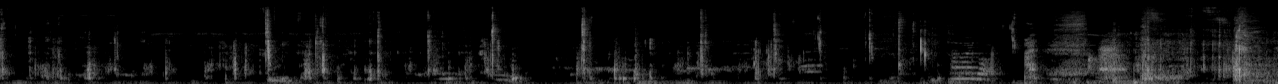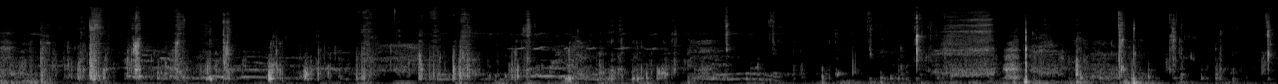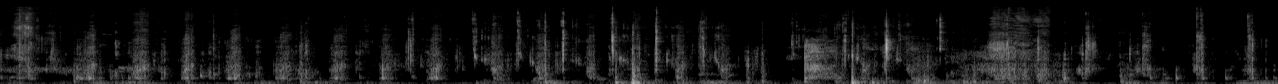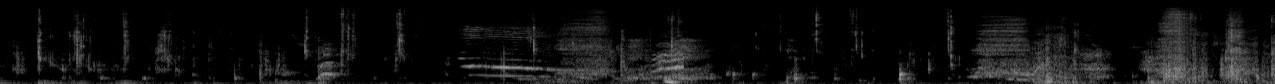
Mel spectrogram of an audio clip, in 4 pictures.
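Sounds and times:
wet chewing: 0:00.0 - 0:42.8, 0:43.6 - 0:51.0
wet slurping: 0:47.8 - 0:51.0.

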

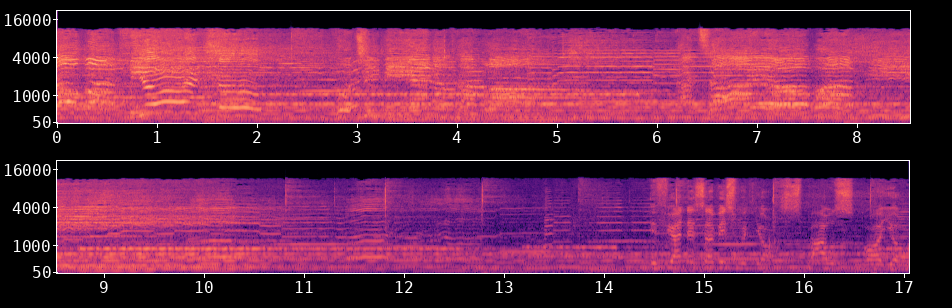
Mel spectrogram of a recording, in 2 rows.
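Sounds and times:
choir singing gospel song: 0:00.0 - 0:17.0
sustained accompaniment: 0:00.0 - 0:17.0.

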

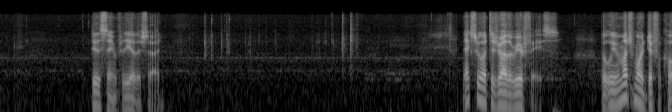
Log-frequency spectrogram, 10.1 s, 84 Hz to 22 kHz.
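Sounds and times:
faint keyboard typing: 0:02.6 - 0:05.4.

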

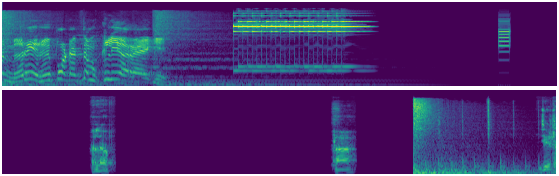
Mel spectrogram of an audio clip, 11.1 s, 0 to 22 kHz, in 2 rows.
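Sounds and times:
phone ringtone electronic trill: 0:02.3 - 0:03.8.

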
